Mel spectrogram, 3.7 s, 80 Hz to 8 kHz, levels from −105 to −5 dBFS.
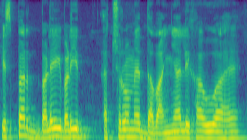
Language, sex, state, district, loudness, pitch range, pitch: Hindi, male, Uttar Pradesh, Lalitpur, -13 LUFS, 135-160 Hz, 140 Hz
